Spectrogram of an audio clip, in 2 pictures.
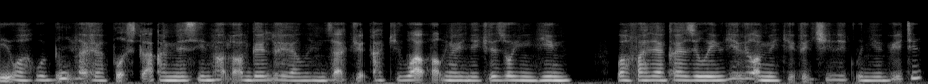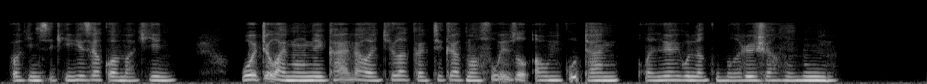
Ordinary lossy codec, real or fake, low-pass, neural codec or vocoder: AAC, 32 kbps; fake; 7.2 kHz; autoencoder, 22.05 kHz, a latent of 192 numbers a frame, VITS, trained on many speakers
